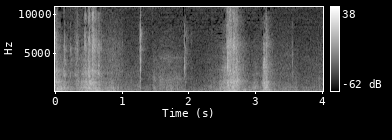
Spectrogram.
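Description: Household handling noises as a room is opened up to air: two rustling swishes with a few short, sharp clicks between them, like curtains pulled back and a window catch worked.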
